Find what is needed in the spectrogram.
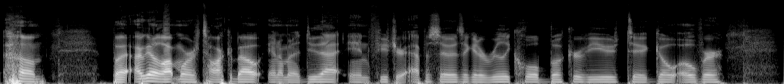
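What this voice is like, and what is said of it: Worn-out, tired voice. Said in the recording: “as you can tell, my voice is pretty much wore out.”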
